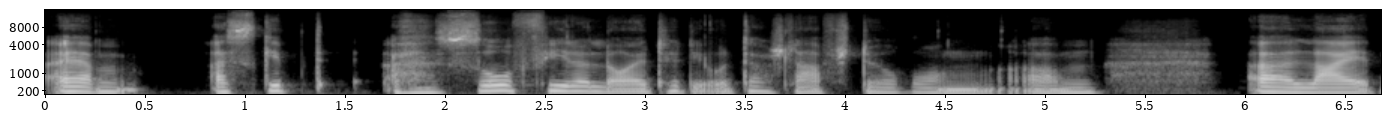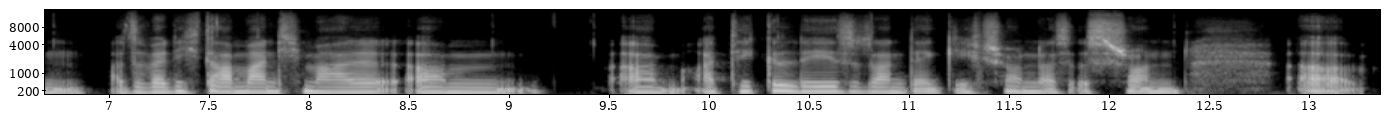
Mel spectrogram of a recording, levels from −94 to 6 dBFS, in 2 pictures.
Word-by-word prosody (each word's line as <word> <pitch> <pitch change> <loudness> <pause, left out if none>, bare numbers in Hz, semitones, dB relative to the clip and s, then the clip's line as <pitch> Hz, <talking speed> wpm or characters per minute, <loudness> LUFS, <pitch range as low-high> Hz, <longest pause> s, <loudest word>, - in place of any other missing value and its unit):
Ähm, 175 +4 +3 0.3
es 160 0 +2
gibt, 195 -3 -1 0.3
äh, 140 -1 -1
so 195 +9 +5
viele 185 -1 +1
Leute, 85 - 0
die 165 - -6
unter 175 -4 -4
Schlafstörungen, 145 - -3
ähm, 75 -2 -2 0.7
äh, 165 -2 +6
leiden. 150 - +2
Also, 160 - -4
wenn 165 0 +2
ich 165 -6 -2
da 170 - +3
manchmal, 165 0 +1
ähm, 160 +4 -1 0.4
ähm, 160 0 -1
Artikel 180 +2 0
lese, 175 -1 0
dann 160 -1 -1
denke 85 - -3
ich 145 -5 -2
schon, 170 -4 0
das - - -2
ist - - +2
schon, 85 0 +2 0.6
äh, - - +3
äh, - - -11
160 Hz, 140 wpm, -25 LUFS, 145-175 Hz, 0.7 s, äh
